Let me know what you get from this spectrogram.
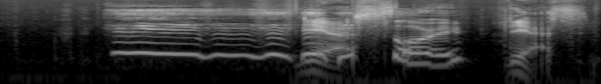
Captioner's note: stifles laughter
